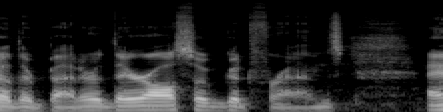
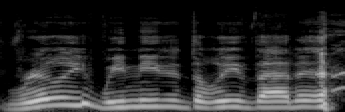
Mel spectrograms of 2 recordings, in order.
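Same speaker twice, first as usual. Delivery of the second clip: higher, mock-disbelieving; incredulous; 7 semitones higher than usual. Critic scoffing at dialogue left in the film, higher mock disbelief. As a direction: scoff at the leftover line. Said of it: "I'm like".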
